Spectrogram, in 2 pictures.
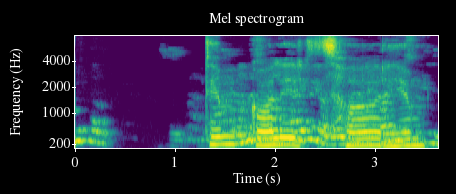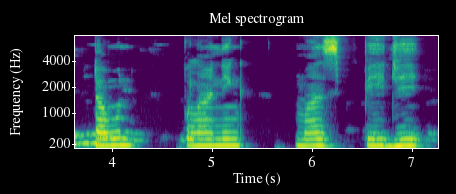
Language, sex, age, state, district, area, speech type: Kashmiri, male, 18-30, Jammu and Kashmir, Bandipora, rural, read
